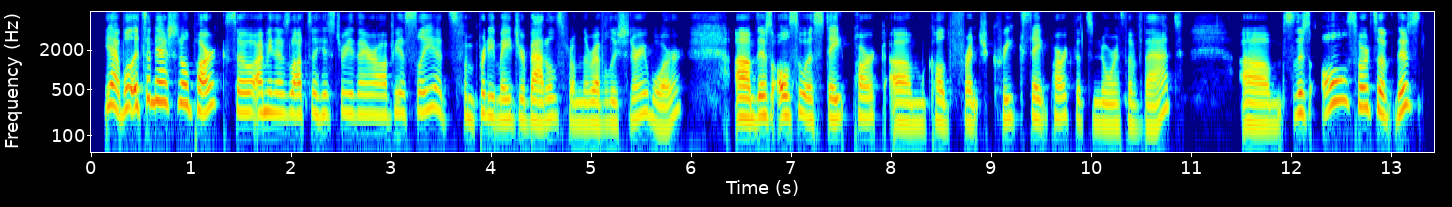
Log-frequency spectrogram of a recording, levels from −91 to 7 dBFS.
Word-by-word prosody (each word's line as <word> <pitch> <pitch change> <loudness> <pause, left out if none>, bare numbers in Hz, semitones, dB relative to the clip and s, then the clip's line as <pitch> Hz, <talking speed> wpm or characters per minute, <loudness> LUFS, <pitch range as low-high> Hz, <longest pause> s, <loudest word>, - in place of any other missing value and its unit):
Yeah, 295 -2 +5
well, 260 +3 +4
it's 260 - +6
a 370 - +2
national 320 -2 +4
park, 250 +6 +4
so, 230 -2 +1
I 220 - +5
mean, 230 0 0
there's 220 -1 -3
lots 215 +1 +1
of 220 - -2
history 215 +2 -5
there, 210 -1 -2
obviously, 225 +4 -3
it's 235 -10 -6
some 195 -2 -7
pretty 200 +3 -2
major 180 -1 -3
battles 175 +2 +2
from 160 -3 -7
the 160 - -4
Revolutionary 165 +5 -2
War. 165 - -3 0.5
Um, 185 -1 +7
there's 200 +2 +2
also 200 +2 +3
a 185 - 0
state 185 +2 -2
park, 190 -1 -2
um, 155 -1 +1
called 160 -3 -3
French 165 -2 -5
Creek 185 +2 -7
State 185 -2 -2
Park 190 +1 -3
that's 170 -1 -11
north 155 -1 -5
of 150 -2 -7
that. 145 - -3 0.6
Um, 150 -1 +1
so, 200 - -8
there's 225 -1 +2
all 340 +3 +4
sorts 275 -4 +1
of 215 -5 +3
there's 280 +7 +2
195 Hz, 210 wpm, -24 LUFS, 165-225 Hz, 0.6 s, Um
